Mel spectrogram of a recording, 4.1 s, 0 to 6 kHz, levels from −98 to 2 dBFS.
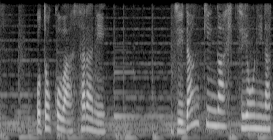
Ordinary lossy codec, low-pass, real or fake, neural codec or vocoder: none; 5.4 kHz; real; none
